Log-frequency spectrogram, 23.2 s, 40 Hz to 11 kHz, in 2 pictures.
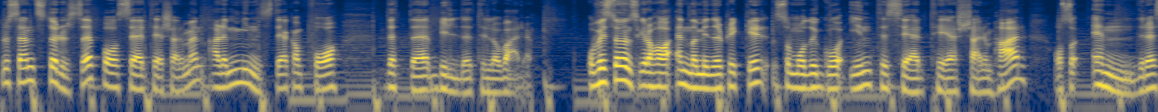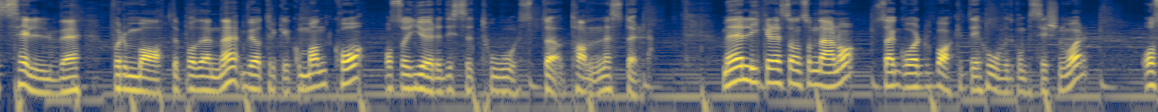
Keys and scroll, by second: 0.8-2.4 typing, 15.4 super+k.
